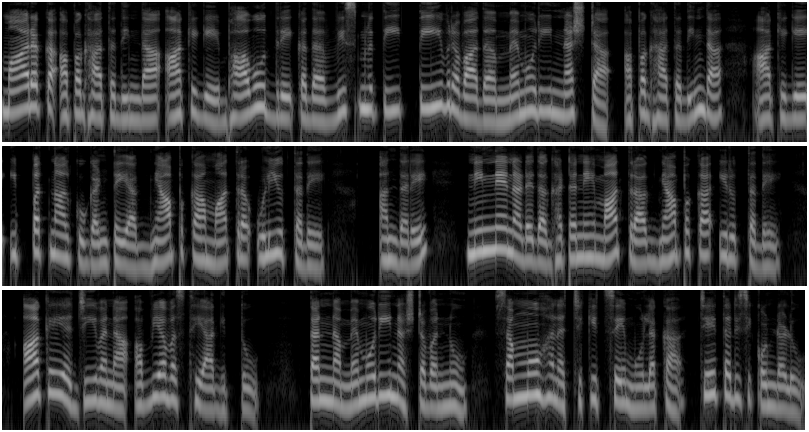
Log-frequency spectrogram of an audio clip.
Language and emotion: Kannada, neutral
